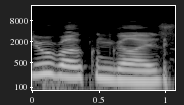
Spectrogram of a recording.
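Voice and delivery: sliding up into a high cartoon puppet voice. Trying out a voice for the other speaker: Kermit voice. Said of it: "Kind of turned into Kermit a bit there".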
